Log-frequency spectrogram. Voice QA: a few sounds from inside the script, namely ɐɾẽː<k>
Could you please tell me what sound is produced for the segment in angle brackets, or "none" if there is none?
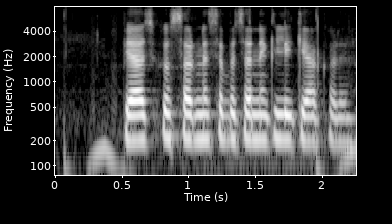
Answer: none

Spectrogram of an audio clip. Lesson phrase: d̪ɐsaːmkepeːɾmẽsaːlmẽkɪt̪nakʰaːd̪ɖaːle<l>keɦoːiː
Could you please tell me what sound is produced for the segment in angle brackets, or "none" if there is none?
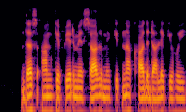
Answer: none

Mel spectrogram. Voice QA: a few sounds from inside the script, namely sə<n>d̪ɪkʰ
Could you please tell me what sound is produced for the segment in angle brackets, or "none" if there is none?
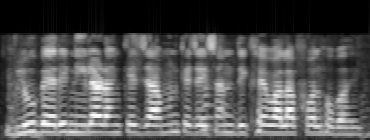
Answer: n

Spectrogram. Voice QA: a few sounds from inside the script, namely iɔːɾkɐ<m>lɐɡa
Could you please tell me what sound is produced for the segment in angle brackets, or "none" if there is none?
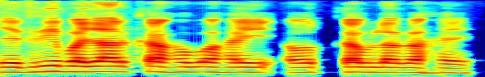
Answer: b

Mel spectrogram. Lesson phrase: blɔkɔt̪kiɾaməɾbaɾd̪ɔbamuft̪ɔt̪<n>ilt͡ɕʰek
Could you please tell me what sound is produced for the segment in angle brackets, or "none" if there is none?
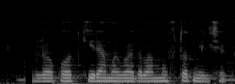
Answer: m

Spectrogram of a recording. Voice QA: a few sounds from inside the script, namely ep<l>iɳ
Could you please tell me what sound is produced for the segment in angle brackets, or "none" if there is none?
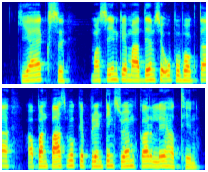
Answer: ɾ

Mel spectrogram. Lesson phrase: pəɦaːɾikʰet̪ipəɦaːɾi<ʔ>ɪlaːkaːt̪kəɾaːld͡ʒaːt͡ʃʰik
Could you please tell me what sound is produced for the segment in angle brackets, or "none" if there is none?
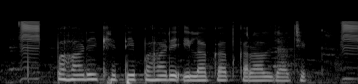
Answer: ʔ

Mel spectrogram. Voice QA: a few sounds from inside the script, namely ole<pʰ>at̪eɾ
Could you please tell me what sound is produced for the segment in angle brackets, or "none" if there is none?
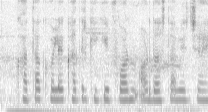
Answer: kʰ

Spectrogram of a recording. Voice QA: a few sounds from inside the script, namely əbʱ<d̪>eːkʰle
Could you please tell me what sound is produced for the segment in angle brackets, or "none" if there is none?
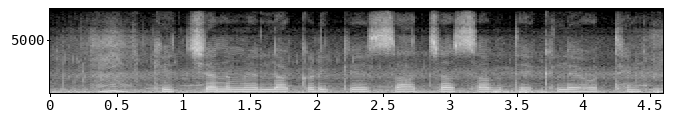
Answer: d̪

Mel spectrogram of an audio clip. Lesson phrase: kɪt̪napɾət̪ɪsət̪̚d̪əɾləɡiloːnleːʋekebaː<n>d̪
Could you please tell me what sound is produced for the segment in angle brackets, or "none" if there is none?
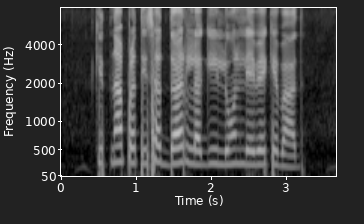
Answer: none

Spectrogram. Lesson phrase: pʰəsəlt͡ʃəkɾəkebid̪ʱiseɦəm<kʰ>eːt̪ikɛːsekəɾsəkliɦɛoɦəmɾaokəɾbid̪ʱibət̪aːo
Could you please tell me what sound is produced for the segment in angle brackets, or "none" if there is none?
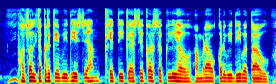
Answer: kʰ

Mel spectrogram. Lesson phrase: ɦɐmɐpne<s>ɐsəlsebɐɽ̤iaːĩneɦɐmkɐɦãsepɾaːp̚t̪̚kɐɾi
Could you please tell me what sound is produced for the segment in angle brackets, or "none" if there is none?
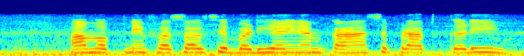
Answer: f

